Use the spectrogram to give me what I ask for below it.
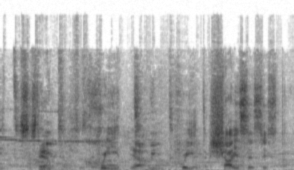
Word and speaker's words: Skitsystem: Skid System. Skid That's System. everybody outside Sweden say. Yeah, Skid yeah. System. How is it right pronounced? Sorry? How is the right pronunciation? Not skid system, but Skitsystem.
